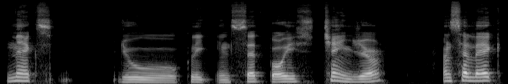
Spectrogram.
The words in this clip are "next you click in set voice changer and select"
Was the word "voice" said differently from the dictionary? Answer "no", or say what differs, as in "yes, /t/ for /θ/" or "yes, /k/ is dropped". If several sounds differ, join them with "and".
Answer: yes, /b/ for /v/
